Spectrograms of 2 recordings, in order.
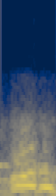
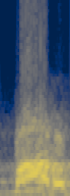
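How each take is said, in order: First: "বোর" with a rounded "o" vowel; rounded-o reading. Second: "বার" with an open "aa" vowel; long-a reading. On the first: Teacher asking which vowel to read, rounded o in "বোর". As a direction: say "বোর" with o, as local readers would. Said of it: "আমাদের দেশের মানুষ বড় আলিফ থাকলে বোর পড়বে". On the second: Teacher asking which vowel to read, open aa in "বার". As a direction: say "বার" with aa, as if alif were added. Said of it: "বার বলবেন না বোর বলবেন?". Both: Shown as a demonstration.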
